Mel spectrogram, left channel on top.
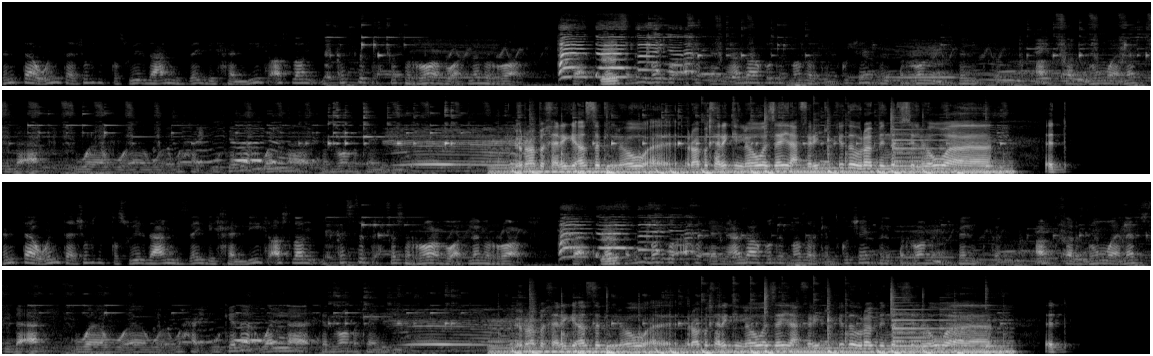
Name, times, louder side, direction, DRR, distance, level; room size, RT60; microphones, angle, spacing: voice 1, 0.0-5.2 5.7-15.6, right 4 dB, 60° right, 0.9 m, -37 dB
sound 1, 3.2-5.2 5.6-21.6, left 5 dB, 75° left, 1.0 m, -34 dB
sound 2, 16.3-21.6, equal, 5° right, 0.4 m, -22 dB
voice 2, 16.5-21.4 21.9-22.1, left 3 dB, 55° left, 0.5 m, -22 dB
10.5 x 7.3 x 4.5 m
head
